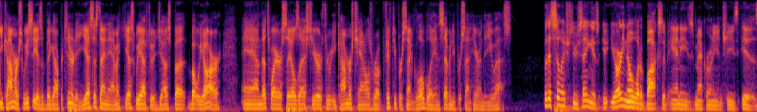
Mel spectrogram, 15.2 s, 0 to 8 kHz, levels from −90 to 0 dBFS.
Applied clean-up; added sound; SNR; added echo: none; Bowed string instrument; 17 dB; none.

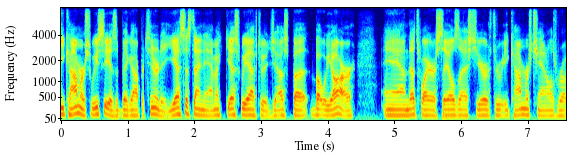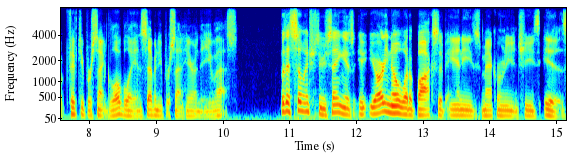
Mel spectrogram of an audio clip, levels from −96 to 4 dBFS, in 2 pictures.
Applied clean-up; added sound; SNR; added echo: neural diffusion model UNIVERSE++.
